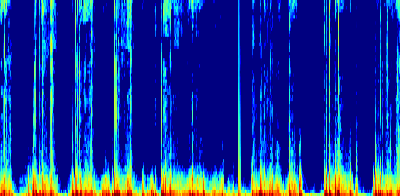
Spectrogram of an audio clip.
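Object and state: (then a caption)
Leather handbag tapped and scratched with nails. Long nails rapidly tap and scratch the front of a medium, hollow black leather handbag near its handle rings. The dense stream of soft, dull taps is mostly low and boomy with light scratchy texture, and each tap dies away almost instantly.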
